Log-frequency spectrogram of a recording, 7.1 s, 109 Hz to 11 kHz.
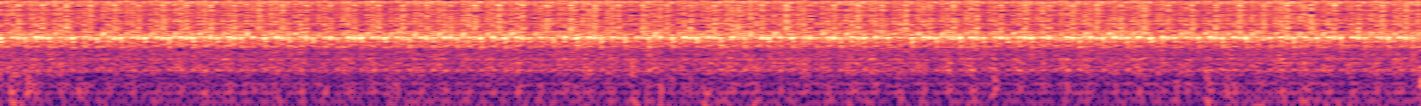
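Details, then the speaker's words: Mitsubishi L300 diesel at idle before teardown: it shakes unevenly with a lumpy beat, wavering rpm and weak sound, caused by a cracked cylinder head letting water into the cylinder (water hammer), which bent a connecting rod. "Hai senyum suaranya pun kayak kurang bertenaga goyangannya mesin dan rpm nya itu tidak berkenan"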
